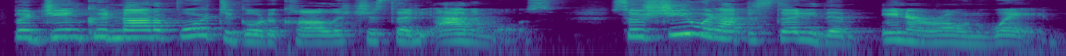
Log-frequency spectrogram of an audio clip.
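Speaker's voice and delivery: bright, lively storybook reading for a class; reading to children. Acted. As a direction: read it out to the kids like a story. Reads picture book aloud.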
